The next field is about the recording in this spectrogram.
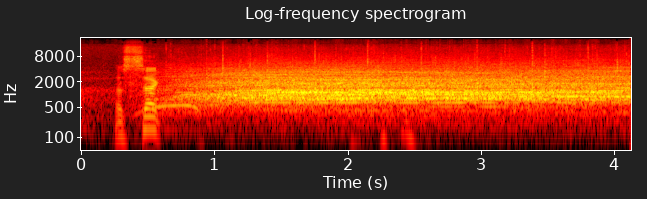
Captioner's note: audience cheering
